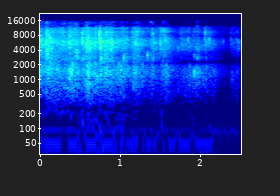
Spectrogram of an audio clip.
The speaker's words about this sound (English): Clap your hands like you're catching this. Come on, people. You guys are on.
